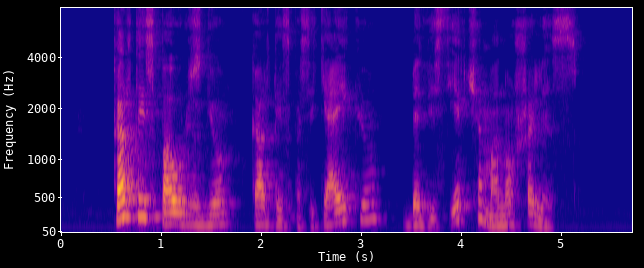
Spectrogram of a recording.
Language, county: Lithuanian, Kaunas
